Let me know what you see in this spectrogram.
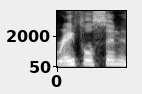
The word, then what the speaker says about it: Rafelson: And so based on that success, Bob Rafelson, are you pronouncing it Rafelson? Is that what we're going with? I like that. That's what I'm saying, yeah. That's what I heard Jack Nicholson say in an interview, so I assume he's right because they were friends.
